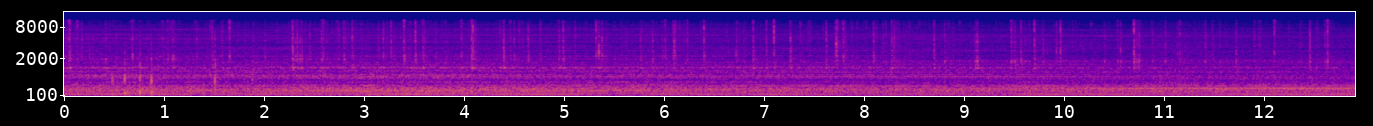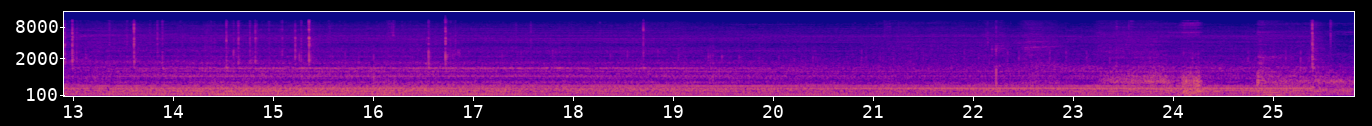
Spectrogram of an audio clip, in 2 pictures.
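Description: Electric screw oil press running with a steady motor hum while it crushes hemp seeds, with scattered crackling from the seeds breaking in the screw. The motor is switched off about a second before the end and the hum stops.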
